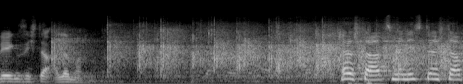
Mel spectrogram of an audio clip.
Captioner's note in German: Beifall bei der CDU und dem BÜNDNIS 90/DIE GRÜNEN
